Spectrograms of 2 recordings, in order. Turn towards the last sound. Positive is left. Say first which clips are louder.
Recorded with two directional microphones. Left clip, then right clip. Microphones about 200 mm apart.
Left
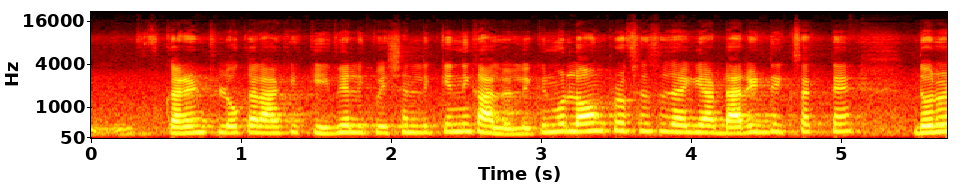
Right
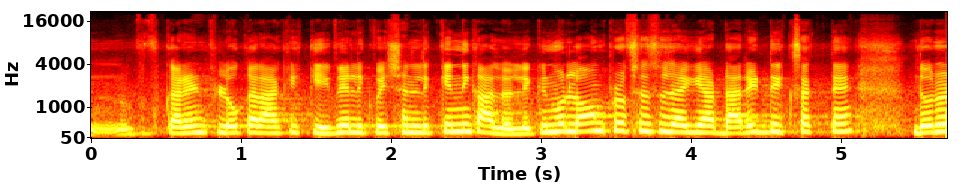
# right 6 dB
turn(degrees=-50)  # may be behind; listen again after turning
